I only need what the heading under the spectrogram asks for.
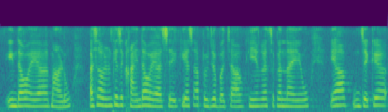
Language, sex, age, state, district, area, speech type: Sindhi, female, 18-30, Maharashtra, Thane, urban, spontaneous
